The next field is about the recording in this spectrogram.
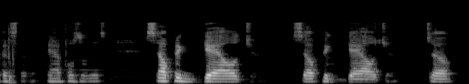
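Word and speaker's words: salpingalgia: Selpingalgia, selpingalgia. So here's a G followed by an A, selpingalgia, not selpingalgia, but selpingalgia. Selpingo means the fallopian tubes.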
